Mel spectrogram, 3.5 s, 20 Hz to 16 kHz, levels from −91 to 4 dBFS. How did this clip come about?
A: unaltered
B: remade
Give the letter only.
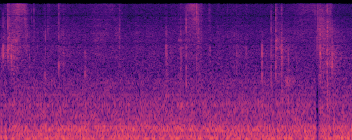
A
